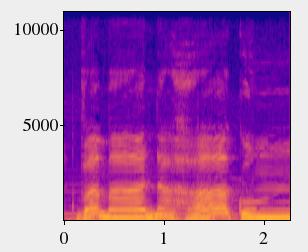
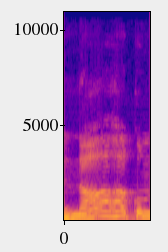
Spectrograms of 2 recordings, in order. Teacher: ہا کھڑی زبر ہا اتنا لمبا کرتا ہے، نا کو لمبا نہیں کرنا. اگر آپ پڑھیں گے ناہاکم تو آپ تو بالکل غلط پڑھ لیں گے.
